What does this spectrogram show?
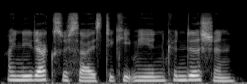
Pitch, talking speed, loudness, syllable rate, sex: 180 Hz, 195 wpm, -18 LUFS, 5.8 syllables/s, female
